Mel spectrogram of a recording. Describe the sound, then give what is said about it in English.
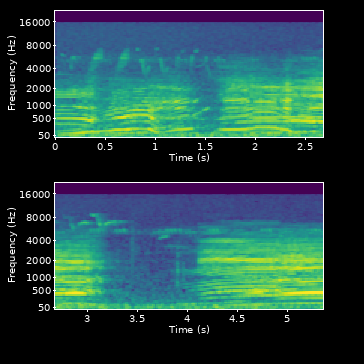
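Grazing livestock cattle in sagebrush country moo repeatedly in long, low, overlapping calls that rise and fall, several animals bellowing loudly with a brief lull before the lowing resumes. “Their mating and nesting grounds have been disturbed by oil and gas drilling, coal bed methane development, the conversion of sagebrush to agriculture, and especially by the grazing of livestock.”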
